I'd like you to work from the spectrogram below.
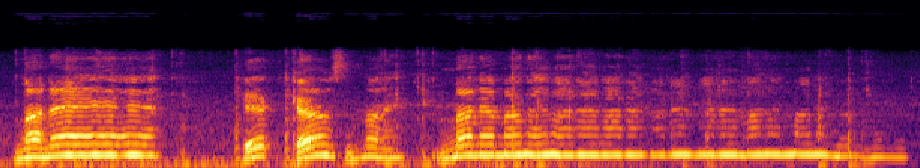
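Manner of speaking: high-pitched greedy money chant; cackling mad scientist glee. Pretend. Gleeful over shop money.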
